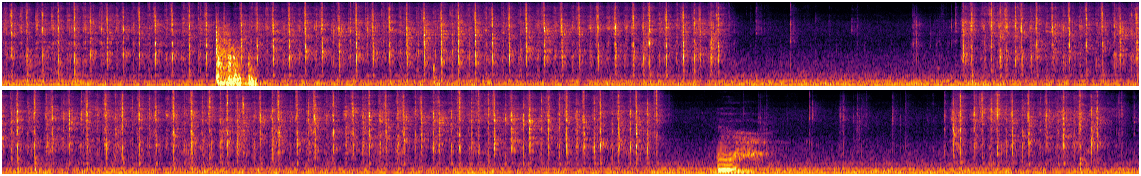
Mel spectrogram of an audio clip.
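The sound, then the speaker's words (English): Food and sugar rattling quickly as they are shaken together in a closed container. The loud, rhythmic patter continues with two short pauses, over a steady low hum, and no one speaks. “Grab some sugar for this. There. Now we can just put those together and shake them.”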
